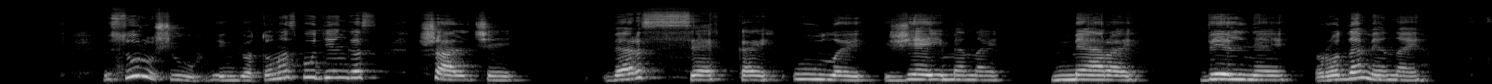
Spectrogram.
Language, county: Lithuanian, Marijampolė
